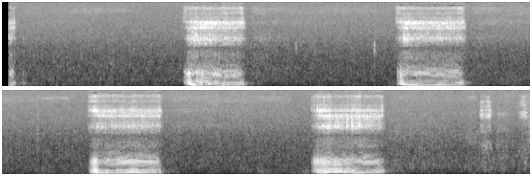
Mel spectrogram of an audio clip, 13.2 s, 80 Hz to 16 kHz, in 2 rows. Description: Our little FrenchBulldog Dexter snoring away when he was 2 months old, lil cutie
